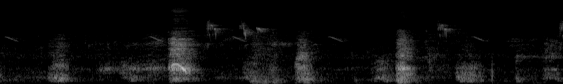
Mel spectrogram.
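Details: Baan Gaddi, a Himalayan sheep dog, set against a Tibetan Mastiff: rough, broadband barking and growling bursts, irregular, roughly every second, with faint high descending chirps repeating behind.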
